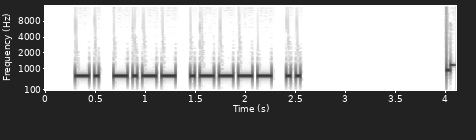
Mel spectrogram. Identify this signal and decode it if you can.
Morse code, heard as a keyed tone, about 25 wpm, 700 Hz. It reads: NY1I
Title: USA Call Signs - 4 Characters - 3x Character Spacing - 25wpm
